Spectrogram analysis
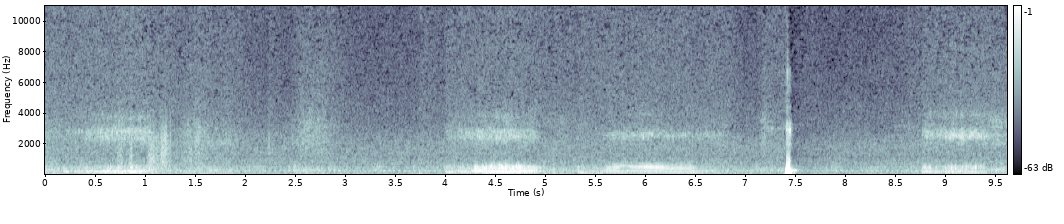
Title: POODLE SNORING LOUD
